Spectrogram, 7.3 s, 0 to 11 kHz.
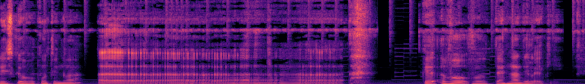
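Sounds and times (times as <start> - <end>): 
speech: 0.0 - 2.1, 5.3 - 7.0
person groaning imitating a mummy: 1.2 - 4.6.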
